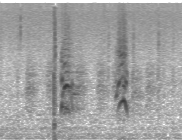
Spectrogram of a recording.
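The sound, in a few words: dog panting and whimpering in the video game Nintendogs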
